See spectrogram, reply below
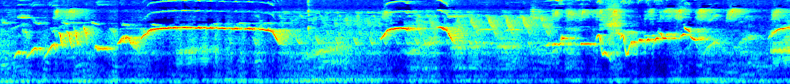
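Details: Two champion white-rumped shamas set against each other in a duel, singing loud, varied whistled phrases with long sustained notes and rapid, rising and falling trills over a steady low hum.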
